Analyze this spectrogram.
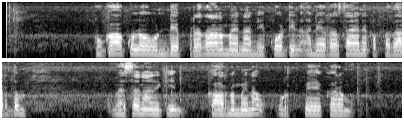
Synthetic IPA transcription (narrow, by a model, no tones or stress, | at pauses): puɡaːkuloːuɳɖe̞ːpɾɐd̪ʱaːnɐmɐjnɐniko̞ːʈinɐne̞ːɾɐsaːjɐnikɐpɐd̪aːɾt̪ʰɐm | ʋɛsɐnaːniki | kaːɾɐɳɐmɐjnɐɾut̪ʰʋeːkɐɾɐm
